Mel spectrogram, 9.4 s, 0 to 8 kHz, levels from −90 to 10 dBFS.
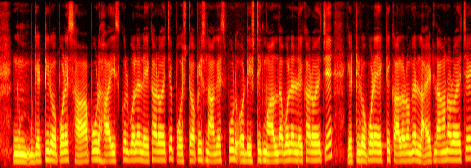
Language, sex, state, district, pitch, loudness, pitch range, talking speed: Bengali, male, West Bengal, Malda, 145 Hz, -14 LUFS, 135-150 Hz, 160 wpm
